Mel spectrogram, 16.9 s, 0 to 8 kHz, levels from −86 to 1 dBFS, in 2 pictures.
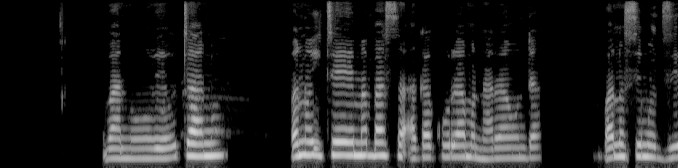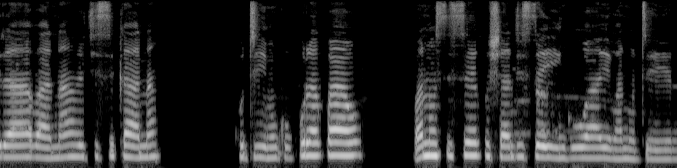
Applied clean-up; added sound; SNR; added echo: none; none; none; none.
